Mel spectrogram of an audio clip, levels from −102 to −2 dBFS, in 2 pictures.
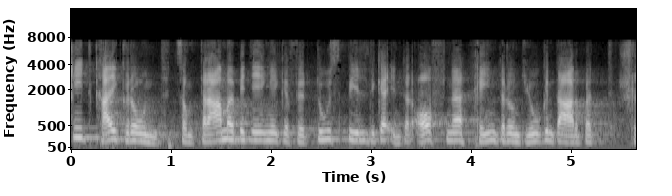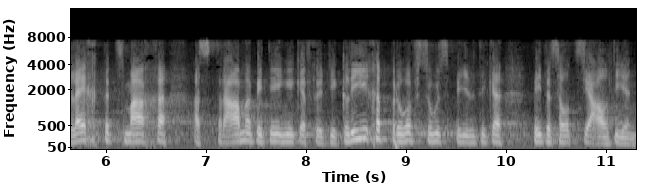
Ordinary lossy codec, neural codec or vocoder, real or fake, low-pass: none; none; real; 7.2 kHz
